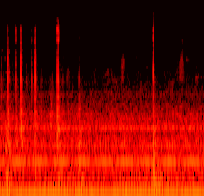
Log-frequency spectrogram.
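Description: Long nails tap along the glossy surface of a large, switched-on flat-screen TV near its lower edge, making quiet, bright, short clicks in an irregular scattered rhythm. A steady low hum and a faint tone run underneath throughout.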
